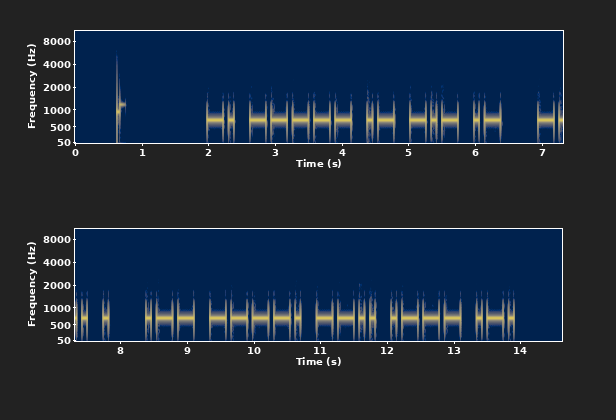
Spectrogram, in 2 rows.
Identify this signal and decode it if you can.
Morse code, heard as a keyed tone, about 15 wpm, 700 Hz. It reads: N0AKA DE W9ZJR
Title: USA Callsign DE Callsign - 5 Characters - 15wpm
